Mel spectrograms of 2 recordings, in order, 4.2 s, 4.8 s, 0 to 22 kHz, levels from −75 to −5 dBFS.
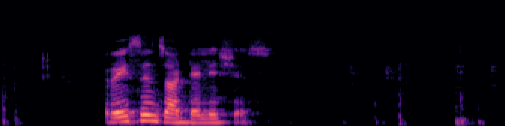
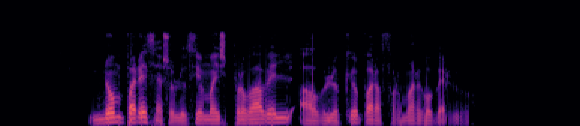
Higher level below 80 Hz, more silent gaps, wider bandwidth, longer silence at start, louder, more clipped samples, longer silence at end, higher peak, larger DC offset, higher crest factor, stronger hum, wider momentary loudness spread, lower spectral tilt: second, -74 dBFS vs -62 dBFS; neither; about the same, 7.2 kHz vs 7.6 kHz; about the same, 0.9 s vs 0.8 s; first, -28 LUFS vs -36 LUFS; neither; second, 0.35 s vs 0.9 s; first, -12 dBFS vs -16 dBFS; neither; about the same, 20 dB vs 22 dB; neither; first, 21 LU vs 12 LU; about the same, -6 dB/octave vs -5 dB/octave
